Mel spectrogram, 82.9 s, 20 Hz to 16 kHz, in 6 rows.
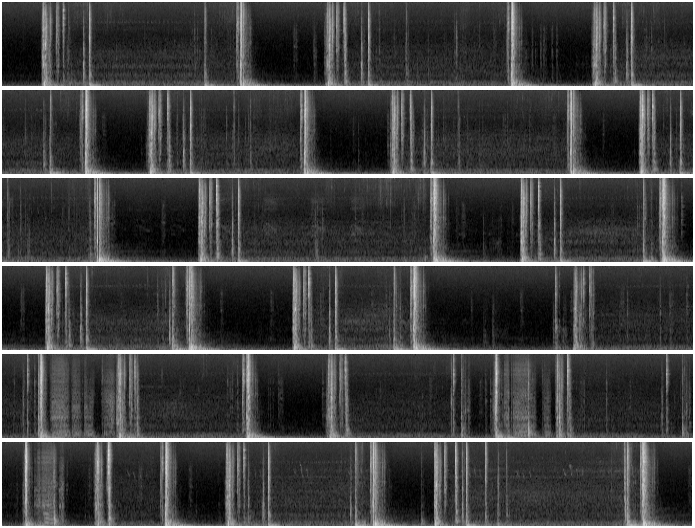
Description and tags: Clip featuring a Mercedes-Benz 190E-16V driver's door being opened and closed. Recorded with a Rode NT1a in the passenger seat, where a listener's head would be.
benz, dyno, door, dynamometer, vehicle, slam, vroom, car, engine, mercedes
